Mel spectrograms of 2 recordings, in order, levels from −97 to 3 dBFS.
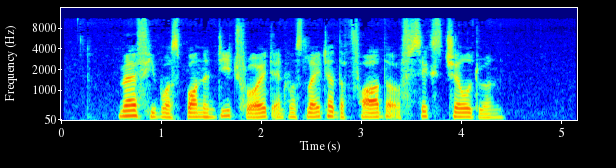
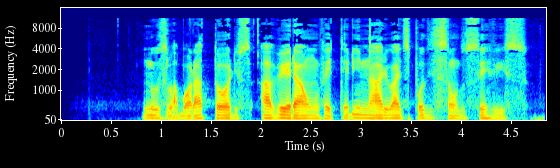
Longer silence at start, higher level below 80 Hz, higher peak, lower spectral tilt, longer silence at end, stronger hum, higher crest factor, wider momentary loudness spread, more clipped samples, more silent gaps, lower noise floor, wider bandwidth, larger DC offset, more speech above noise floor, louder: second, 0.6 s vs 0.85 s; second, -58 dBFS vs -40 dBFS; about the same, -4 dBFS vs -2 dBFS; about the same, -5 dB/octave vs -5 dB/octave; first, 0.75 s vs 0.05 s; neither; about the same, 18 dB vs 22 dB; about the same, 8 LU vs 9 LU; neither; neither; about the same, -66 dBFS vs -68 dBFS; about the same, 11.5 kHz vs 11.5 kHz; neither; about the same, 43 dB vs 44 dB; about the same, -23 LUFS vs -24 LUFS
